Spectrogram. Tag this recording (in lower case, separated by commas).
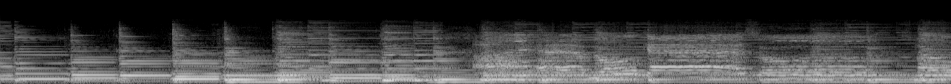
music, bluegrass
